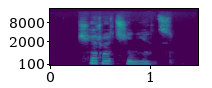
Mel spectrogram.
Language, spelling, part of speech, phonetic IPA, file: Polish, sierociniec, noun, [ˌɕɛrɔˈt͡ɕĩɲɛt͡s], LL-Q809 (pol)-sierociniec.wav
